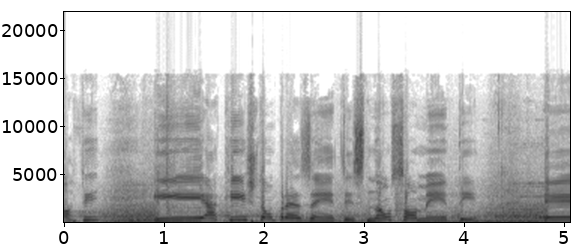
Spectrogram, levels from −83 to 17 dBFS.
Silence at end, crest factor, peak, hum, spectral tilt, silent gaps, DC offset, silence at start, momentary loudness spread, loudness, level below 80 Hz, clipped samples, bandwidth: 0 s; 8 dB; 0 dBFS; none; -4 dB/octave; none; 0.8%; 0 s; 6 LU; -9 LUFS; -22 dBFS; 0.5%; 16.5 kHz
